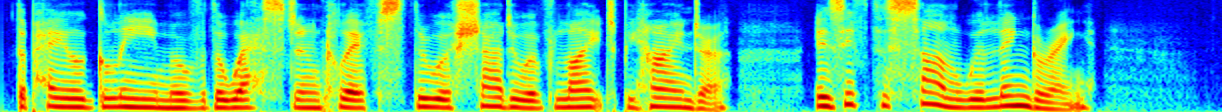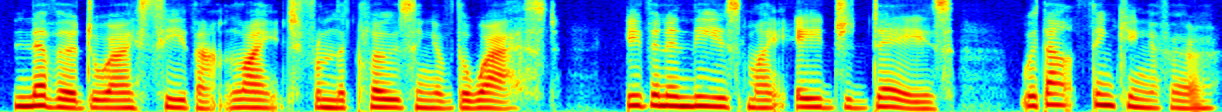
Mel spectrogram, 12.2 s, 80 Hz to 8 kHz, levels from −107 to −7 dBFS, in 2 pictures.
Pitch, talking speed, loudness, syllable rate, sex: 210 Hz, 205 wpm, -18 LUFS, 5.5 syllables/s, female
